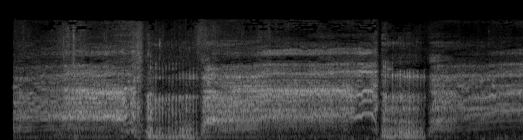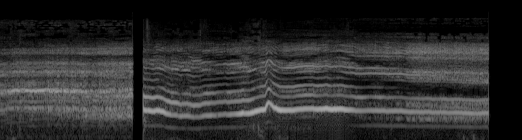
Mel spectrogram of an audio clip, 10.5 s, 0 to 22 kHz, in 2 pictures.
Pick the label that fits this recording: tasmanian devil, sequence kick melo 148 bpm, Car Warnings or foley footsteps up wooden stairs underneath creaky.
tasmanian devil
